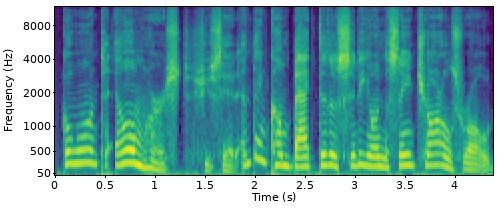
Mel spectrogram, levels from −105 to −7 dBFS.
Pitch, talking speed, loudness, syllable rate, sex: 195 Hz, 245 wpm, -17 LUFS, 5.0 syllables/s, male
